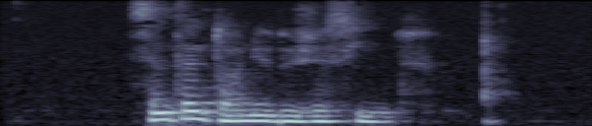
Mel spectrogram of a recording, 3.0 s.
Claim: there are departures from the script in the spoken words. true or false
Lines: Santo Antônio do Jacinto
false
